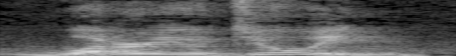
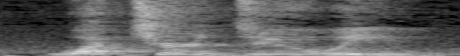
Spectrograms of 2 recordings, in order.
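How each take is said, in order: First: What are you merged as whaddarya; linked pronunciation. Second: What you're merged into whatcher, slow doing; reduced pronunciation. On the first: Teacher comparing forms, What are you run together. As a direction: link What are you, stretch doing. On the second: Teacher comparing forms, What you're reduced to whatcher. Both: Shown as a demonstration. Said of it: "muitas formas de se pronunciar".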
